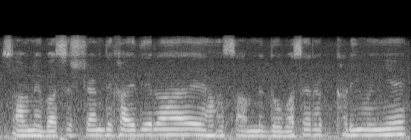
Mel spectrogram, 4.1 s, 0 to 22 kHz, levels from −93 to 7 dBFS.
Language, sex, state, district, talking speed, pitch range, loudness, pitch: Hindi, male, Madhya Pradesh, Katni, 220 wpm, 135-155 Hz, -13 LUFS, 150 Hz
